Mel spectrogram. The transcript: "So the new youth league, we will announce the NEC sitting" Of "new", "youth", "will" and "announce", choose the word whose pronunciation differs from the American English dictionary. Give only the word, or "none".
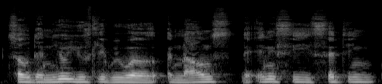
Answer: youth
